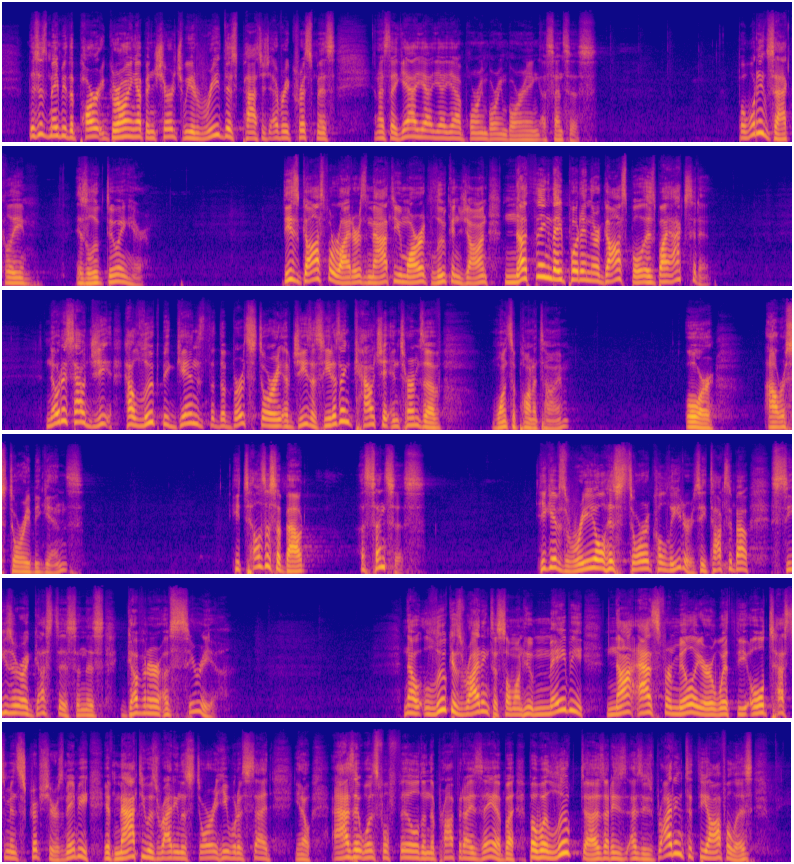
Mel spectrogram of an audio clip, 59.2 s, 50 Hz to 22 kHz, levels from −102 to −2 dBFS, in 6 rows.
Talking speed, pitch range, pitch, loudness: 150 wpm, 155-205 Hz, 175 Hz, -26 LUFS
